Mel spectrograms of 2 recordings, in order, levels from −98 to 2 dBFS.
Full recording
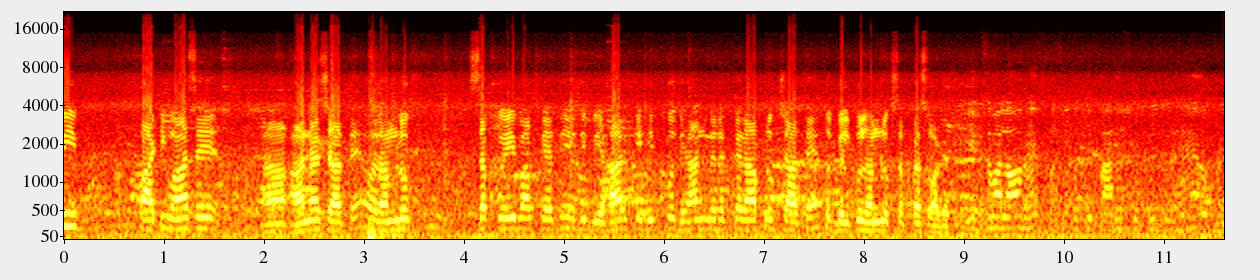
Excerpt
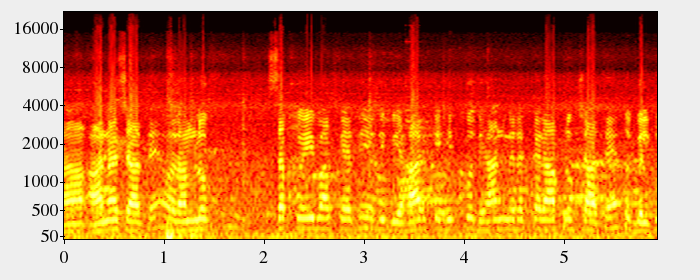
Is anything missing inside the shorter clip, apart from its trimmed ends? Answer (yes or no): no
